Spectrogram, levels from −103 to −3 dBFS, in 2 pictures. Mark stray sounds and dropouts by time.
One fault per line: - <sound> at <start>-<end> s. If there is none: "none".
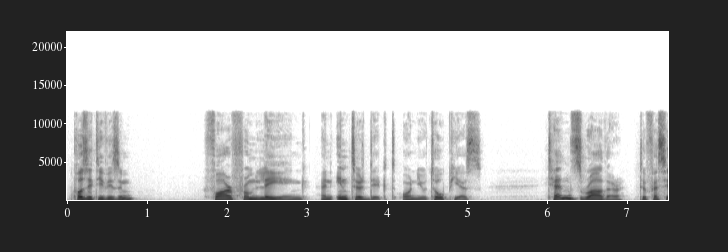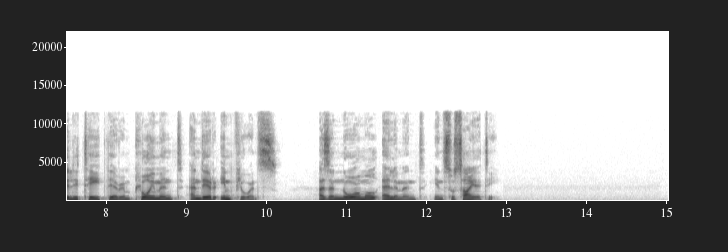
none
